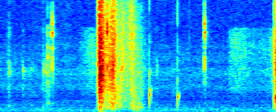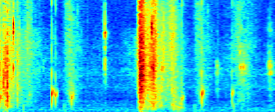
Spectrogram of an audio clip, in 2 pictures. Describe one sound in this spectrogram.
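Dirt blocks break with short crunching thuds.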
